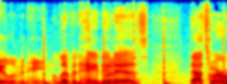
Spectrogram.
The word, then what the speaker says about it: Olivenhain: Oh, we say Olivenhain.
